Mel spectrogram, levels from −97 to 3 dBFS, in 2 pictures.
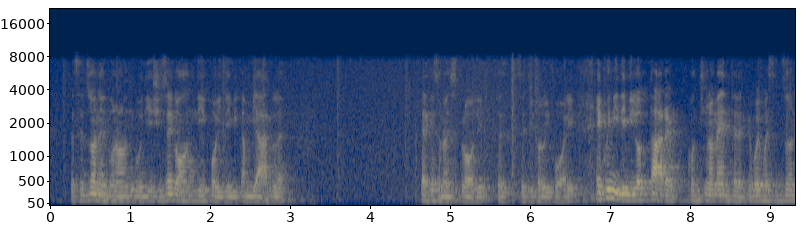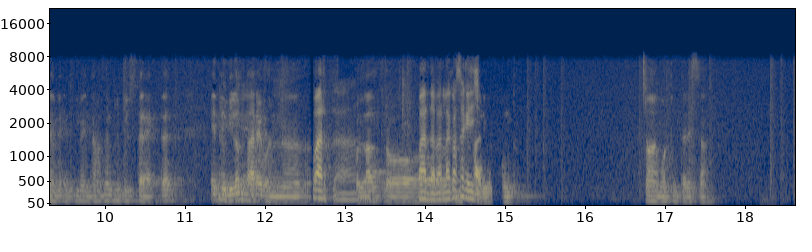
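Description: It's a speech recording over a call, with the top end stopping around 8 kHz, which fits an Opus stream at wideband. At 12.55 to 12.61 s there's a short concealed packet loss: roughly 40 ms of audio never arrived, and the receiver papered over most of it by stretching out the preceding sound, so you get a quick smear or wobble there. Then the speech dips twice, which is likely speech suppressed in double talk, the echo canceller ducking this talker while the far end was also talking. The first dip is at 12.93 to 13.15 s, about 10 dB down for around a tenth of a second. The second is at 14.31 to 14.99 s, deeper at about 15 dB and spread over roughly half a second.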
